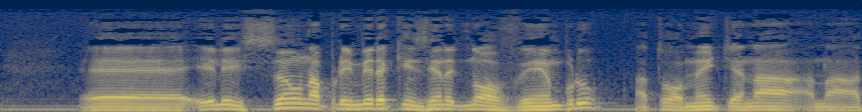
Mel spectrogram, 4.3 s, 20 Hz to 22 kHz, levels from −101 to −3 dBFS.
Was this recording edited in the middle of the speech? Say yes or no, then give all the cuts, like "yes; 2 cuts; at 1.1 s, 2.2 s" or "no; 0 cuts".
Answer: no; 0 cuts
